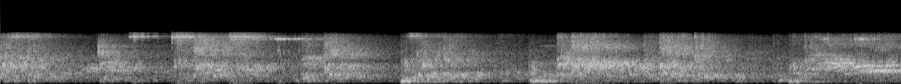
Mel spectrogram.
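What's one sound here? A squash ball smacks hard against the walls and rackets in an echoing court.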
